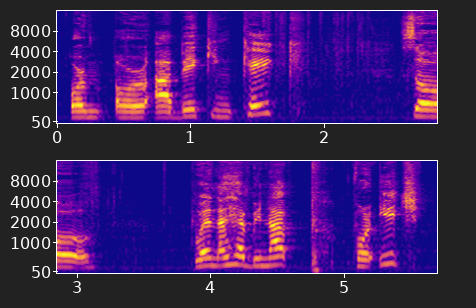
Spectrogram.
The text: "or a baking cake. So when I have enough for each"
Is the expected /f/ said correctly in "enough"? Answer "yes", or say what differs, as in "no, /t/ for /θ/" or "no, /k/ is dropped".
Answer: no, /p/ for /f/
